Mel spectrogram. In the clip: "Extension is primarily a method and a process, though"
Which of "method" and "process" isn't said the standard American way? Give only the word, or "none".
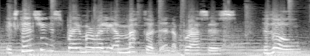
process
